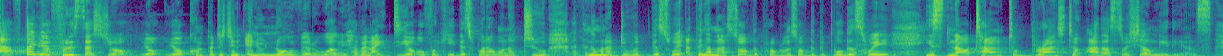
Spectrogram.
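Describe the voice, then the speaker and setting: A woman speaks at a very fast pace with ordinary pitch variation. Noticeable background noise runs underneath. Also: fairly high pitch for a woman. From Africa. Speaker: YouTube coach. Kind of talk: tutorial. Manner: intense, sounds angry.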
